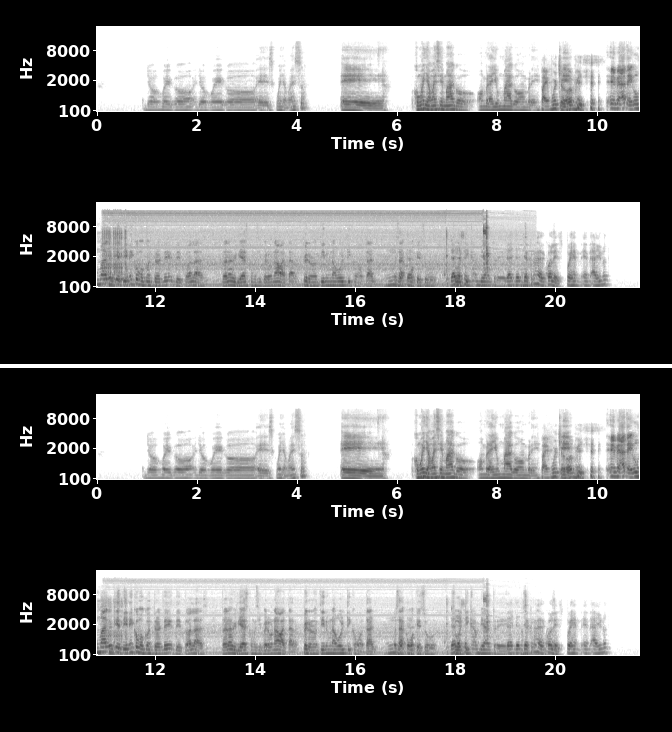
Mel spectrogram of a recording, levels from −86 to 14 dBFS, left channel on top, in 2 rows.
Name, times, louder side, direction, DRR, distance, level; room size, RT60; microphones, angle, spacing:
voice 1, 0.9-4.2 4.9-5.8 6.3-8.8 9.2-9.5 10.2-13.0 13.3-16.4 16.8-17.6 18.0-19.9, right 2 dB, 30° right, 1.0 m, -30 dB
voice 2, 8.9-9.7 11.1-11.2 16.6-17.2 17.9-18.3 19.0-21.1, left 1 dB, 30° left, 0.7 m, -30 dB
sound 1, 10.9-19.6, left 11 dB, 75° left, 0.4 m, -36 dB
2.5 x 2.4 x 2.9 m
head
